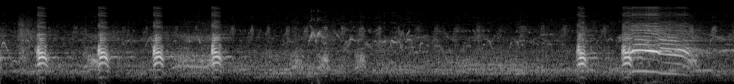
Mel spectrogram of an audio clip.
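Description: A bird honking in a series of short calls, a little under two a second, stopping about two seconds in; near the end come two more calls, the last one longer and falling in pitch.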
